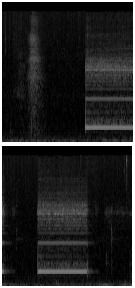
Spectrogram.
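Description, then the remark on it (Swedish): A phone call to a mother connecting: after a brief click, two steady electronic ringback tones sound, each about a second long with a pause between, clear over faint background hiss. “Jag ringer henne.”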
